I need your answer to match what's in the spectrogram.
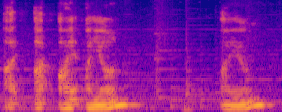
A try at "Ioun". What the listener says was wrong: It's Ioun. You're close. You're close. It's something with your accent. you're saying it like two words. You're saying I own. It's Ioun.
